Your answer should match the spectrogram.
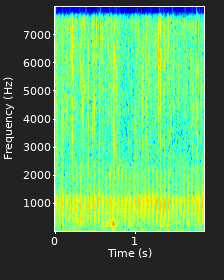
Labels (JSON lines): {"label": "biophony, rattle", "recorder": "SoundTrap 500"}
